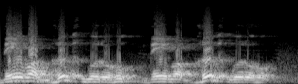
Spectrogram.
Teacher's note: गुरु का ग आने के बाद अर्थात क ख ग घ म का ग, ये तीसरा अक्षर त के आगे आने के बाद त थ द ध न, इस पंक्ति का जो तीसरा अक्षर है द, ये त की जगह पर आ जाता है, इसलिए त का बन जाता है द, अपूर्ण त का बन जाता है अपूर्ण द, जो कि आगे वाले गुरु के ग को जुड़ जाता है।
